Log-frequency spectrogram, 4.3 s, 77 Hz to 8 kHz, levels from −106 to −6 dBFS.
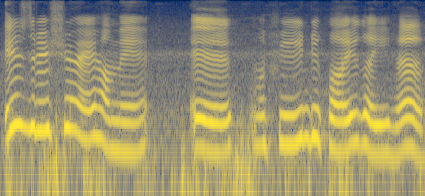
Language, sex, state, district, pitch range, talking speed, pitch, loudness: Hindi, female, Punjab, Pathankot, 225-310 Hz, 125 wpm, 250 Hz, -13 LUFS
